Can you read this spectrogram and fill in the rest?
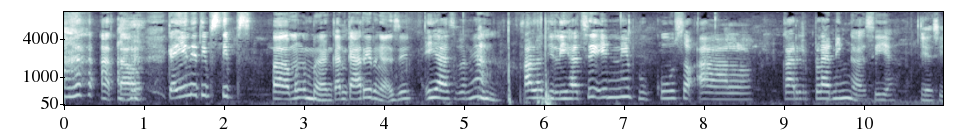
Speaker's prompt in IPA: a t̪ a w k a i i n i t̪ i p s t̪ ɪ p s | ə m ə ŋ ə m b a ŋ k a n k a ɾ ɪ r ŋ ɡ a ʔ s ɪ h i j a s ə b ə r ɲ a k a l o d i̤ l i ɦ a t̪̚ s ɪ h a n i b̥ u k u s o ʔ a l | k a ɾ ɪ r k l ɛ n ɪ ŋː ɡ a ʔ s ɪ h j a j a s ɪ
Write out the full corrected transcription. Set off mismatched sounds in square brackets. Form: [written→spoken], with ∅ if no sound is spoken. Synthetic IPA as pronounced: a t̪ a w k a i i n i t̪ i p s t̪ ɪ p s | ə m ə ŋ ə m b a ŋ k a n k a ɾ ɪ r ŋ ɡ a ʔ s ɪ h i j a s ə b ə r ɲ a k a l o d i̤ l i ɦ a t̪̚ s ɪ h [a→i] n i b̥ u k u s o ʔ a l | k a ɾ ɪ r [k→p] l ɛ n ɪ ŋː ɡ a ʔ s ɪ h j a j a s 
